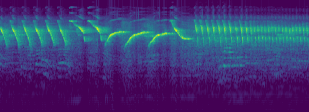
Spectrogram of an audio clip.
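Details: Champion canary trilling to challenge rivals in the 'sobek-sobek' style: a rapid string of falling whistled notes gives way to swooping rising slurs, then a long, steady, machine-gun trill lasting over two seconds.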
